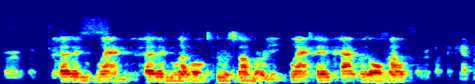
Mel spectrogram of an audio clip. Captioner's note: JAWS speaking disjointedly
